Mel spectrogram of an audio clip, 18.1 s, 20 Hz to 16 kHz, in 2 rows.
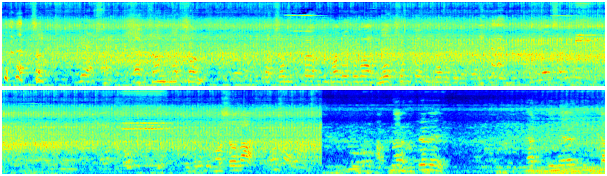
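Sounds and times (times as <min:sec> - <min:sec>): people talking: 0:00.0 - 0:08.9, 0:09.5 - 0:18.0.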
